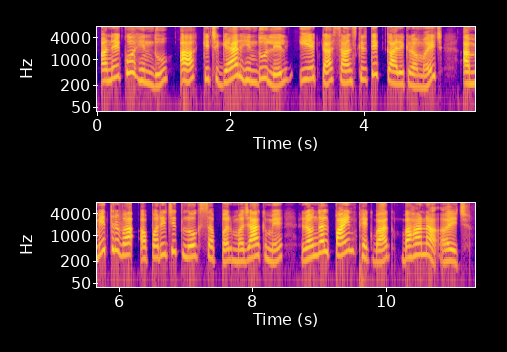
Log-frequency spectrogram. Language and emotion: Maithili, neutral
